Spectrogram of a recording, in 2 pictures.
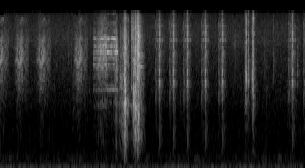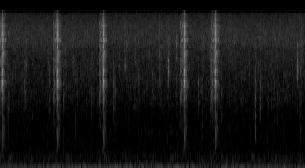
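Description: Short soft clicks tick in quick succession.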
